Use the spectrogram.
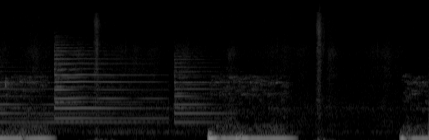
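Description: A video game bell rings out in clear, sustained tones, two separate strikes that each fade slowly, with low rumbling game noise between them.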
